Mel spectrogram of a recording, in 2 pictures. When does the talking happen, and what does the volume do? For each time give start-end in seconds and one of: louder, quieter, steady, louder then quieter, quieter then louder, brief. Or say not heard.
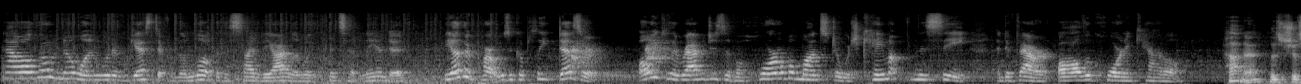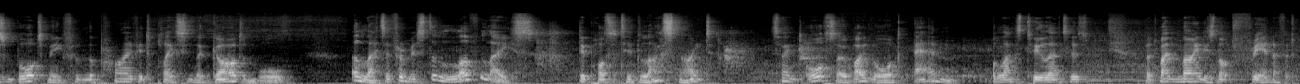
0.1-25.9 steady.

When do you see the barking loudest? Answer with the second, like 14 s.
6 s.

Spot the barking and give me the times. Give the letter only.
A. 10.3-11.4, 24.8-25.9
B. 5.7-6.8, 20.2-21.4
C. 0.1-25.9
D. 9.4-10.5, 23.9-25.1
B.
